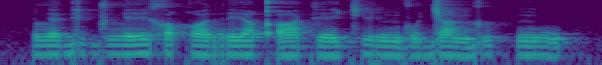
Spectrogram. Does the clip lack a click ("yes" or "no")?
yes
